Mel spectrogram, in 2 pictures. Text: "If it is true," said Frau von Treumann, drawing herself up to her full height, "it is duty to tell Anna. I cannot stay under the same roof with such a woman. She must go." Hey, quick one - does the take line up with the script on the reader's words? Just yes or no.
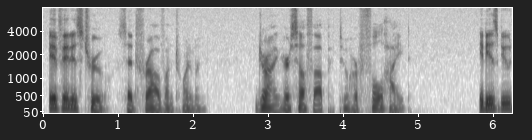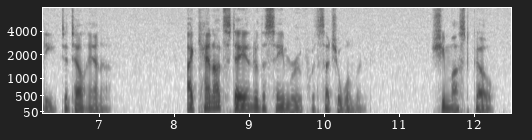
yes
